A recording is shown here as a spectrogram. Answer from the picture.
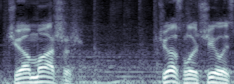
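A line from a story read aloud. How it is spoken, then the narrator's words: Grumbling. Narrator (Russian): проворчал он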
